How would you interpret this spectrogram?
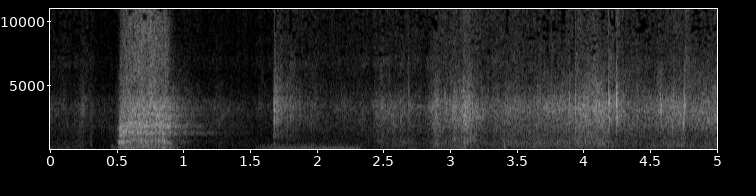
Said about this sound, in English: The sound of elephants crunching over the forest floor on the island of Borneo. These animals are special in many ways, from their diminutive size, roughly 8 to 9 feet tall, to their playful nature and baby faces.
